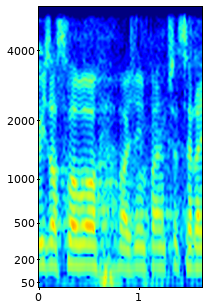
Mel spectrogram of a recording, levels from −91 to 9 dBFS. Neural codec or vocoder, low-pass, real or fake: none; 5.4 kHz; real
